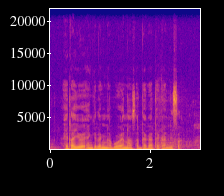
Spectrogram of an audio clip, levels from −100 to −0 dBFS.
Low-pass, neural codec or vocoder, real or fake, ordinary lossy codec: none; none; real; none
